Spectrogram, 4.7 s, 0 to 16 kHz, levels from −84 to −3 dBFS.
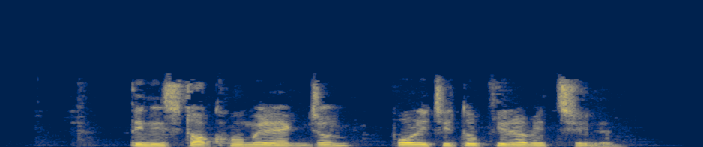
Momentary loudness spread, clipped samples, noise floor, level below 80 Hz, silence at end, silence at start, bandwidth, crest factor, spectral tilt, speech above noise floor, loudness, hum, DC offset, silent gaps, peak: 9 LU; under 0.1%; -60 dBFS; -58 dBFS; 0.55 s; 0.9 s; 7.8 kHz; 16 dB; -5.5 dB/octave; 42 dB; -18 LUFS; none; under 0.1%; none; -2 dBFS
